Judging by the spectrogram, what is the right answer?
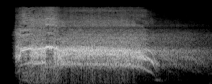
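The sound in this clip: A woman's terrified scream used as a horror-story sound effect: a single loud, high, sustained shriek of about a second and a half that drops in pitch as it trails off.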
